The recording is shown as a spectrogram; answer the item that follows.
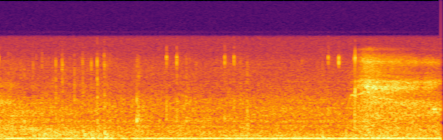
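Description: Keystrokes on a computer keyboard entering an email address, faint, scattered light clicks in short bursts against a steady hum, ending in a slightly louder rustle.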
